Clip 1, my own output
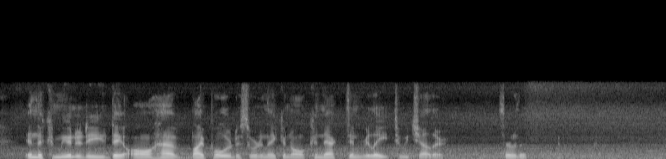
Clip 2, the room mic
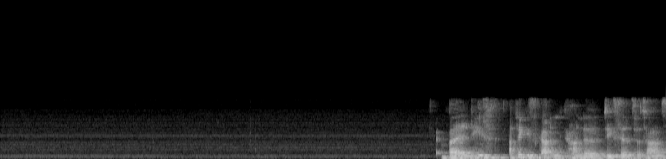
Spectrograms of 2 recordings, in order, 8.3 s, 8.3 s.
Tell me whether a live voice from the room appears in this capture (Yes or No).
Yes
